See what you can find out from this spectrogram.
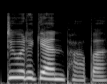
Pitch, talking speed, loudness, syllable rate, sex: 245 Hz, 225 wpm, -17 LUFS, 6.2 syllables/s, female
